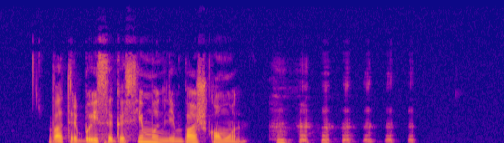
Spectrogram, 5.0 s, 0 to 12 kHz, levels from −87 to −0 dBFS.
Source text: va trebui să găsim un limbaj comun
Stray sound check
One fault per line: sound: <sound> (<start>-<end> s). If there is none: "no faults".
sound: laugh (2.7-4.2 s)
